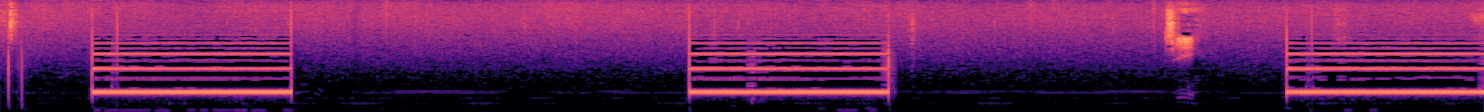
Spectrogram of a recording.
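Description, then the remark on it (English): A telephone rings three times over the line, each steady two-second electronic burst separated by long silent gaps, with a brief click between the second and third rings and nobody picking up. “They're smart. They don't want to answer the phone.”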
